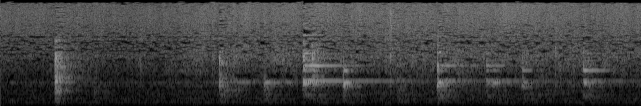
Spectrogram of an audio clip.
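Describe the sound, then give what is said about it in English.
White onion sizzling in pure olive oil in a preheated pan, a steady hiss broken by several sharp clacks as the onion is stirred, with no talk. “I'm going to add just a little bit of pure olive oil to the pan. Let that heat up. Add some of our white onion.”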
